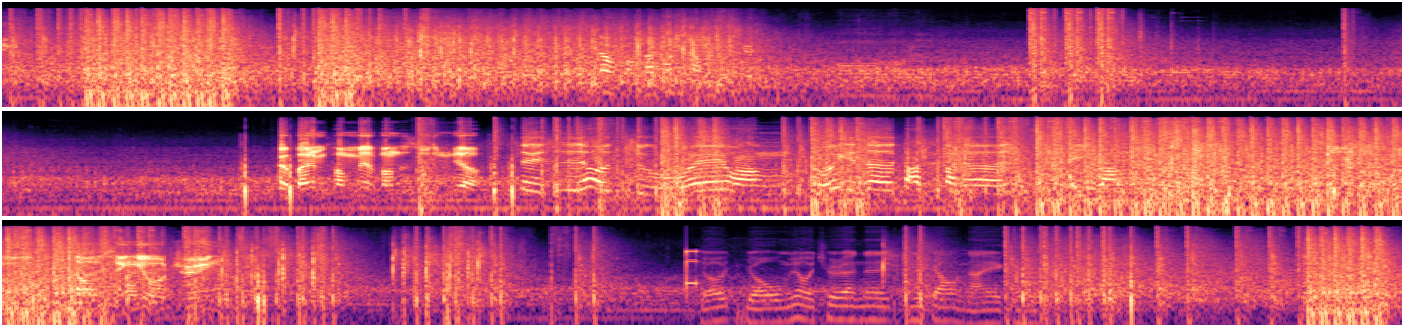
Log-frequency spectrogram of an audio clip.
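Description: A heavy machine gun fires rapid bursts close by.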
